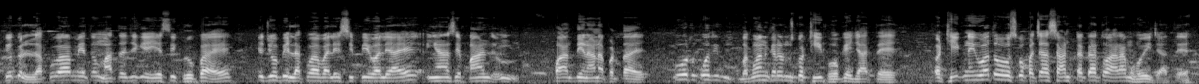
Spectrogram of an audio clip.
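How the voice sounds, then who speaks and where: A man's voice: fairly high pitch, animated, brisk. A man from Gujarat, a faith healer, answering interview questions in a blunt, rambling, defiant way at an outdoor camp. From Gujarat, India. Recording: noisy outdoor field recording.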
